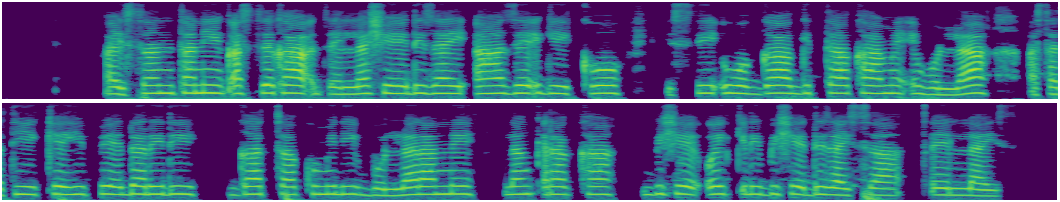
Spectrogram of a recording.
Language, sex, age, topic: Gamo, female, 25-35, government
